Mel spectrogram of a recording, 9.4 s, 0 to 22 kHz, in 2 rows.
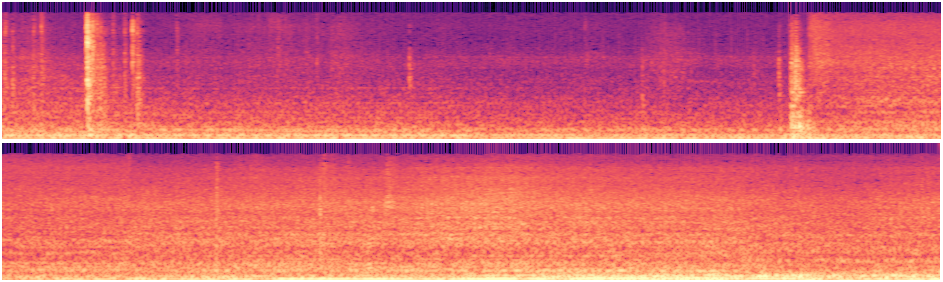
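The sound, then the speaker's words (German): Steady low rumble inside an air-conditioned car with an idling engine and fan noise, standing in slow traffic at the Slovenian border with Croatia at midday in hot sun, 32 degrees; a few sharp clicks early on, then the hum swells slightly as the car creeps forward. No one speaks. “Wir sitzen allerdings im klimatisierten Auto und stehen, es geht nur sehr langsam voran.”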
